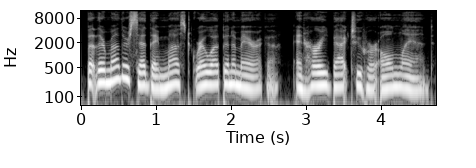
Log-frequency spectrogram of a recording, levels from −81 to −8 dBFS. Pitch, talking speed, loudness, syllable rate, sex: 180 Hz, 215 wpm, -15 LUFS, 5.0 syllables/s, female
